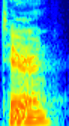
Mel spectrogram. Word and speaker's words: Terran: said that out loud is that how you pronounce it Terran yeah yeah I don't think I've ever seen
